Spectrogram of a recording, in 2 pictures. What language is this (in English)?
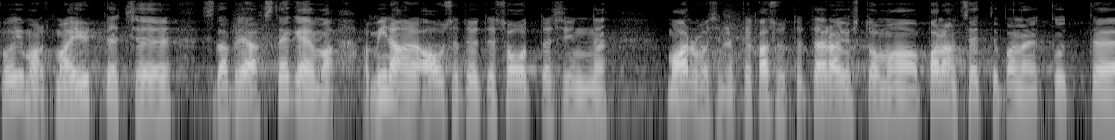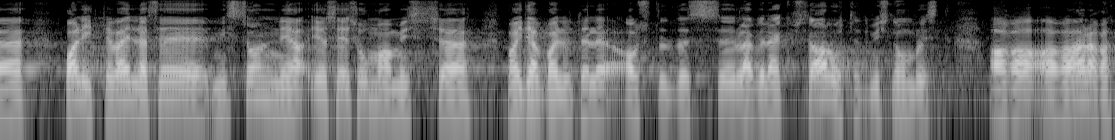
Estonian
